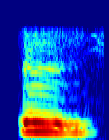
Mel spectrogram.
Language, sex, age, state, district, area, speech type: Manipuri, female, 18-30, Manipur, Kangpokpi, rural, conversation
